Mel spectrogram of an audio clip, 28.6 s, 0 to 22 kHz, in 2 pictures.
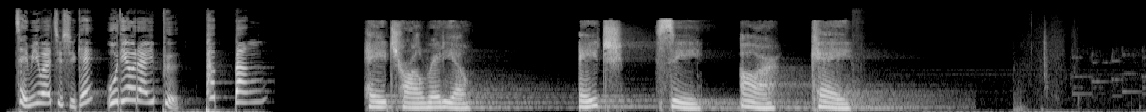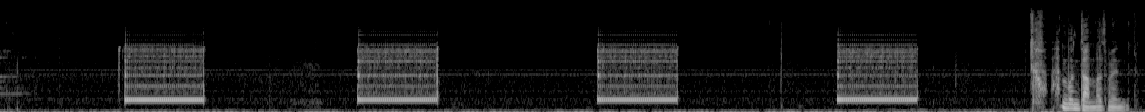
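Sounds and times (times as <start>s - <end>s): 
speech: 0.2s - 3.3s, 4.6s - 6.0s, 7.2s - 10.8s, 27.7s - 28.6s
telephone ringback tone: 15.8s - 16.9s, 18.8s - 19.8s, 21.8s - 22.8s, 24.8s - 25.8s.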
